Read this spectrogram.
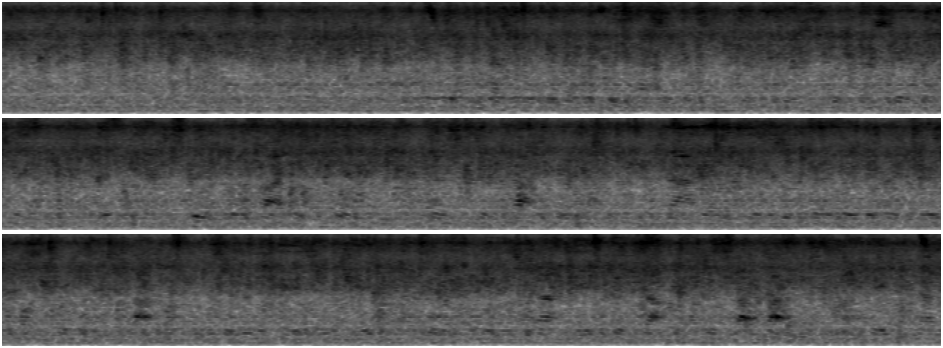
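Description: Food sizzles and crackles steadily in a frying pan.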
